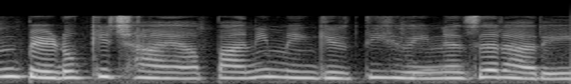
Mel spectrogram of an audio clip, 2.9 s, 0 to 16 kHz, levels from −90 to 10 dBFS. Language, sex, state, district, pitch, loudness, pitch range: Hindi, female, Uttar Pradesh, Jyotiba Phule Nagar, 275 Hz, -16 LUFS, 260-295 Hz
